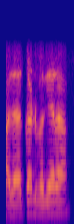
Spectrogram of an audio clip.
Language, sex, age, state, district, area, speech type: Urdu, male, 45-60, Uttar Pradesh, Gautam Buddha Nagar, urban, conversation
